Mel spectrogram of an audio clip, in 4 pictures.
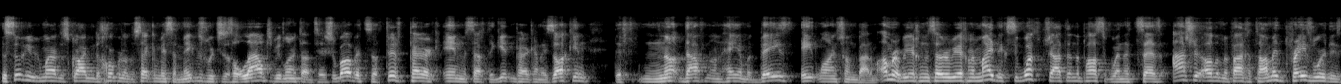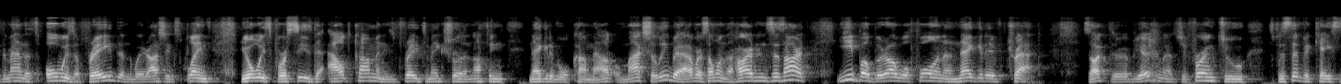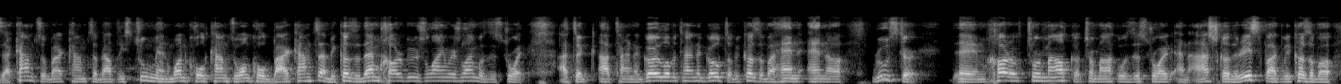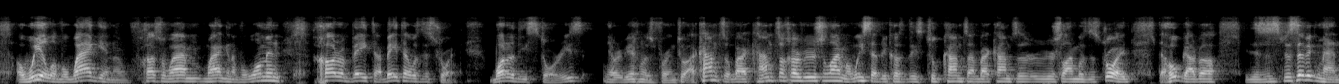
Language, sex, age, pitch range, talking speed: English, male, 30-49, 125-165 Hz, 235 wpm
